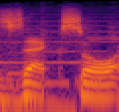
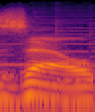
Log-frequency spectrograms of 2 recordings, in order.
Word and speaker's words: Zexal: In the dub, they go with Zexal as a pronunciation, but in Japanese, it's just Zell with the decorative X.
